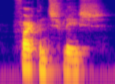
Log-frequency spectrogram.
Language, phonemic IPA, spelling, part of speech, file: Dutch, /ˈvɑrkə(n)sˌfleːs/, varkensvlees, noun, Nl-varkensvlees.ogg
- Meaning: pork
